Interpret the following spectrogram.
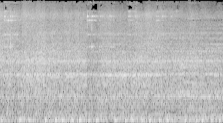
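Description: Taiwanese temple percussion of drum and large brass gongs played together in a fast, even beat, the gongs ringing on, accompanying a Guan Jiang Shou performance.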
